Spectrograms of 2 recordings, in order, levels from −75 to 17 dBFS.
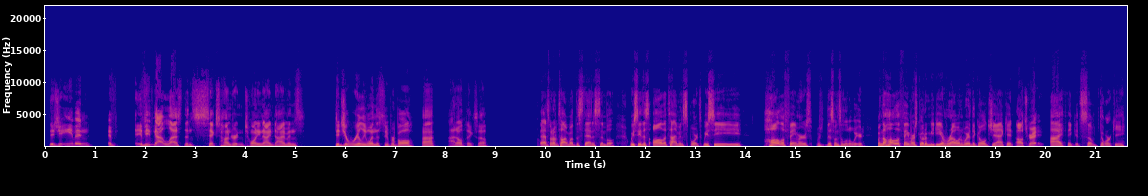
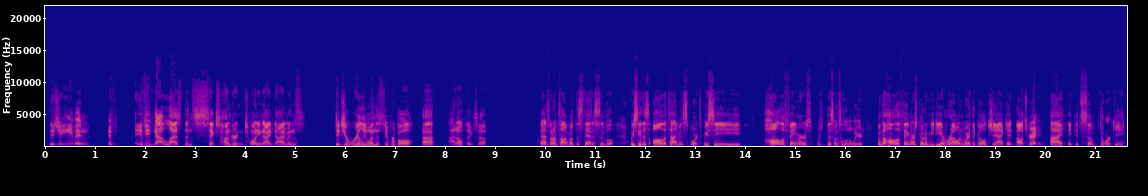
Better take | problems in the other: first | thin; somewhat; fading below 300 Hz

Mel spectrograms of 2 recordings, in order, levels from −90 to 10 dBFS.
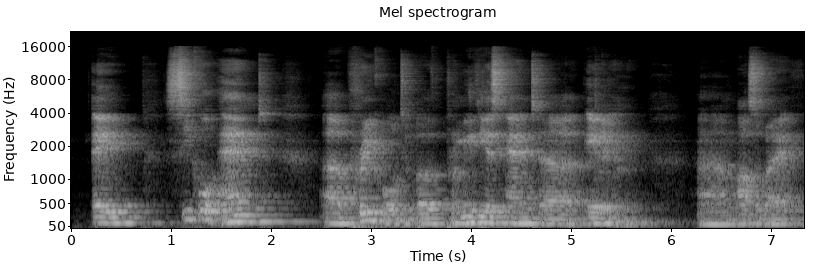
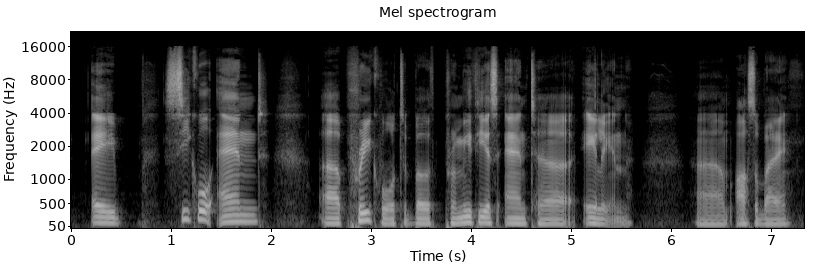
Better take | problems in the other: second | off-mic speech; far // room echo; noticeable; dies away in 0.7 s

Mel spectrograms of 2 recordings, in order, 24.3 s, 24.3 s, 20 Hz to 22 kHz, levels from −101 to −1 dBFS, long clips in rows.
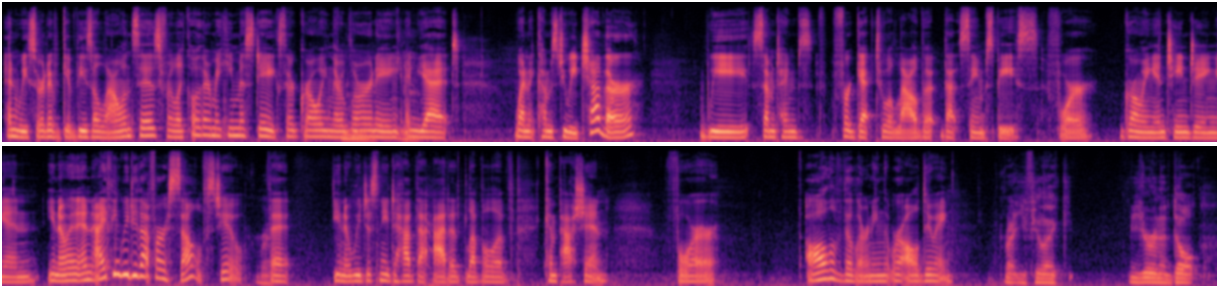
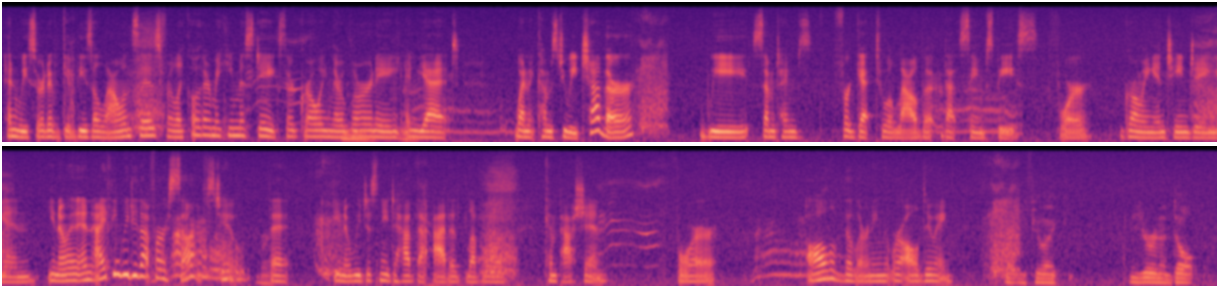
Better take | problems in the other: first | hiss; noticeable; throughout; 15 dB below the speech

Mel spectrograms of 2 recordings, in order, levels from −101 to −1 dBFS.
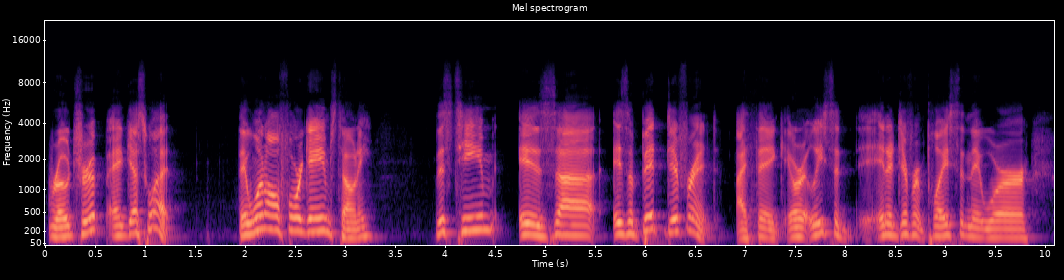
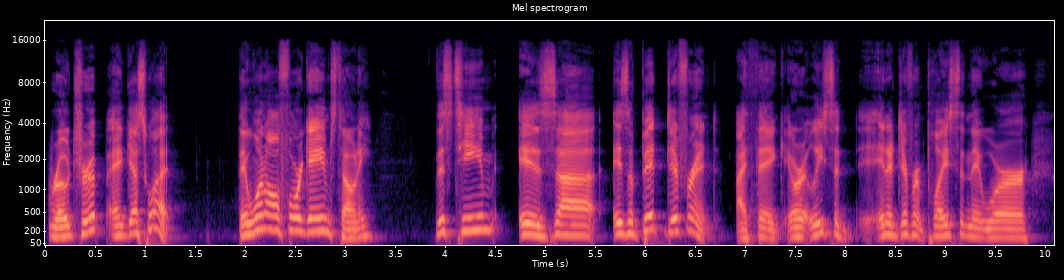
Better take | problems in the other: second | muffled; slightly; fading above 3.5 kHz

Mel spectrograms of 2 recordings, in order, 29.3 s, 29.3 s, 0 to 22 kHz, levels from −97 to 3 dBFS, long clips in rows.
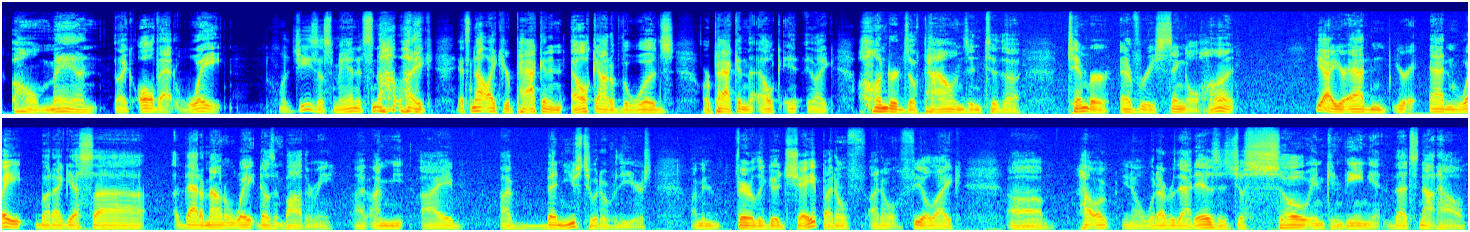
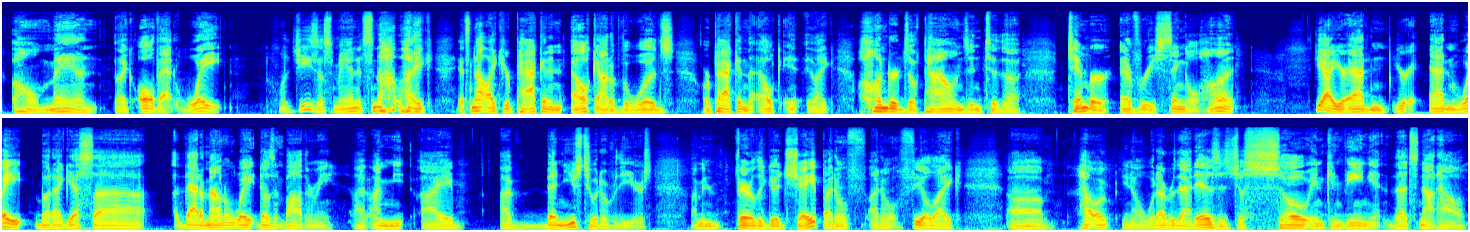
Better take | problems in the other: second | hiss; faint; from 8.5 s on; 30 dB below the speech

